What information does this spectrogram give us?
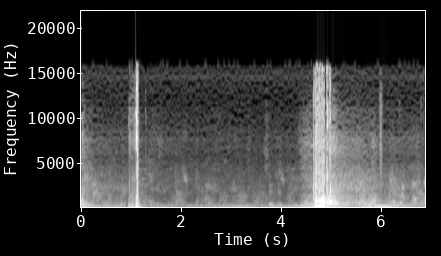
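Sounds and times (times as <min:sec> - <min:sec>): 
Ferrari GTO engine revving: 0:00.0 - 0:01.6, 0:04.1 - 0:06.8
faint chatter: 0:00.0 - 0:06.8.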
